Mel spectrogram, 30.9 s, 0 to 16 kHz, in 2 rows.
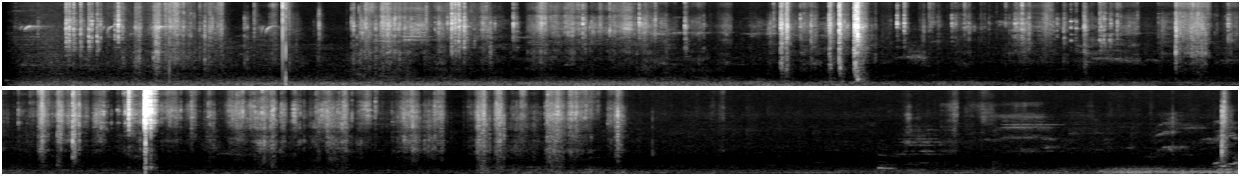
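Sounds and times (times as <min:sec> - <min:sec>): packaging rustling and tearing: 0:00.8 - 0:23.4.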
